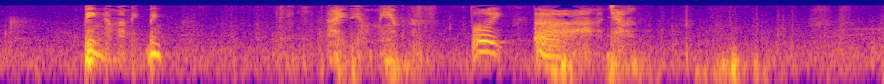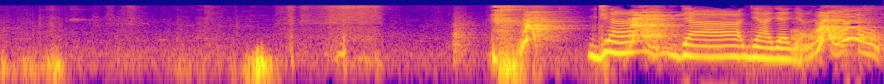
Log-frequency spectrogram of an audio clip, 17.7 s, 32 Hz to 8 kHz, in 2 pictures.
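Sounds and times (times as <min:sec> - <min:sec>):
speech: 0:00.8 - 0:01.7, 0:14.9 - 0:17.6
dog barking: 0:14.0 - 0:15.6, 0:17.0 - 0:17.6.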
